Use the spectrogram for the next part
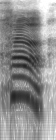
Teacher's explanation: ह को जब हम अदा करते हैं तो हलक के दरमियानी हिस्से से अदा होता है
